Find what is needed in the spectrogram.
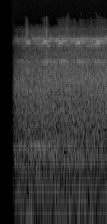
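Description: Steady outdoor background rumble, with faint high chirps repeating about three times a second above it. It starts just after the opening moment of silence.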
